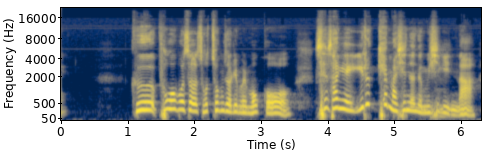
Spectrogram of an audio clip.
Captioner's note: speaking in foreign language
